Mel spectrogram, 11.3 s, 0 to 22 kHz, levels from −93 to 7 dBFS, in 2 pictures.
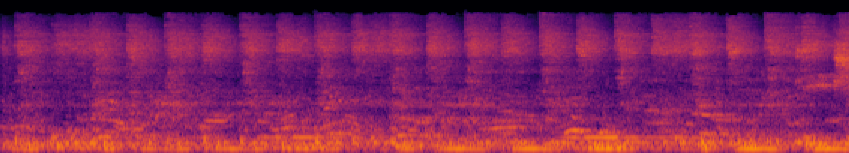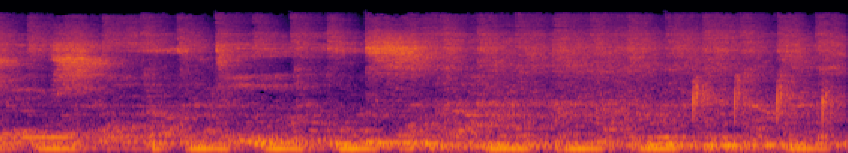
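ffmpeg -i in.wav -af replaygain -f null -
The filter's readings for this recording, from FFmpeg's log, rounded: track_gain = +7.1 dB
track_peak = 0.307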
